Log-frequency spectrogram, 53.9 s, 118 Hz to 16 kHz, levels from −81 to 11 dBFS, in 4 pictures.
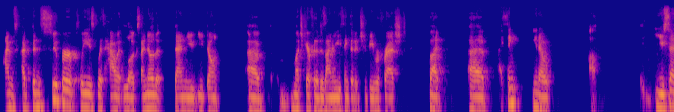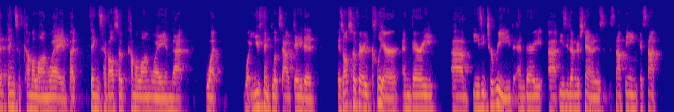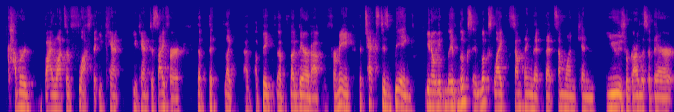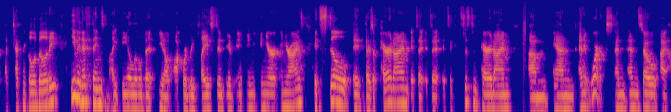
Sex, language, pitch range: male, English, 120-140 Hz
